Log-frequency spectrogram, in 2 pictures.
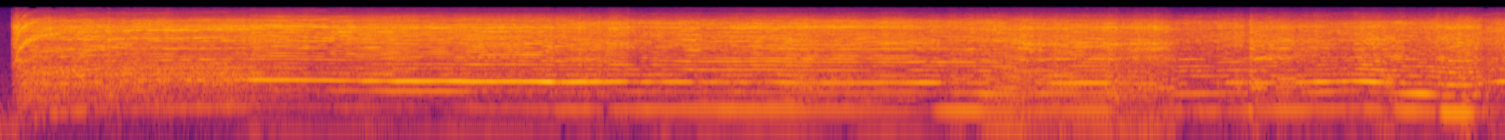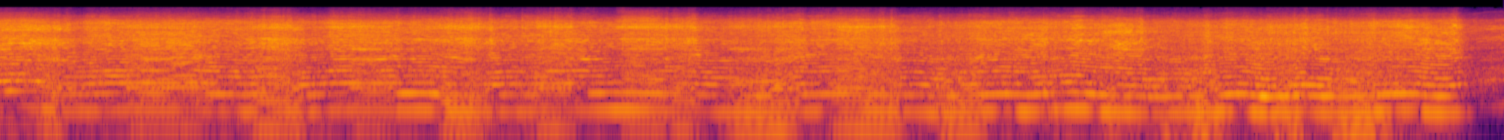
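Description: Budget oscillating multi-tool switched on and plunge-cutting into a wooden board. It runs with a steady pitched hum, then from about ten seconds in the pitch wavers up and down as the blade loads and unloads in the wood. It cuts, but noticeably less well than the dearer machines.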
